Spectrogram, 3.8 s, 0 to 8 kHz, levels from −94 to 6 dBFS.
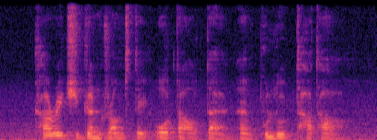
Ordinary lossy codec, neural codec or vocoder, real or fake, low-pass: none; none; real; none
